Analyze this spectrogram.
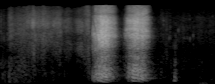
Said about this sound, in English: I just blow my nose. Excuse me.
